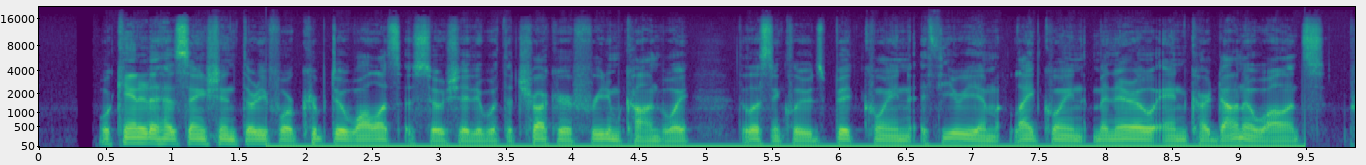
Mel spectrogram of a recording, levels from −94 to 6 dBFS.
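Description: At 1.70 s the waveform's zero line jumps, a DC step of about -24 dBFS, the kind of shift that comes from a converter recalibrating or an offset input being switched into the path. The offset holds until 9.49 s, when it steps back. Each jump sounds as a brief low thump, once at 1.70 s and again at 9.49 s. Between them the speech carries on unchanged, riding on the shifted baseline.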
